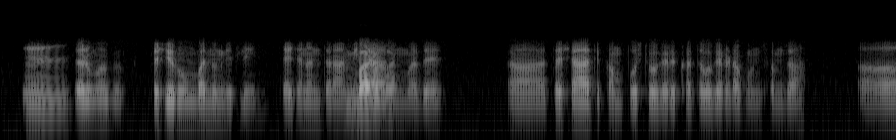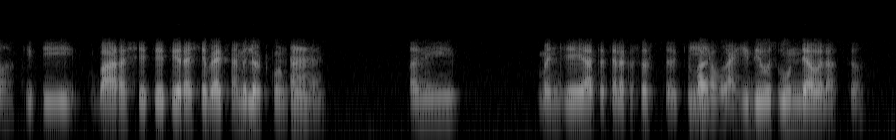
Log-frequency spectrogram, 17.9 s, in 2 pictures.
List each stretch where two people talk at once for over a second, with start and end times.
none

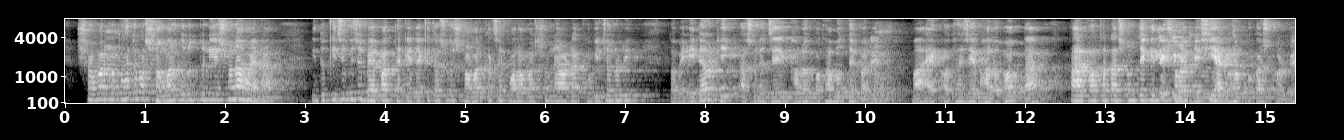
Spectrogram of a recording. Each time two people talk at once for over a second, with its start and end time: 13.3-14.7

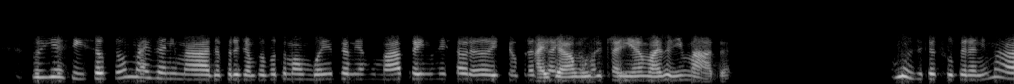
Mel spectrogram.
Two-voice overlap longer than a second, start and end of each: 5.3-6.6

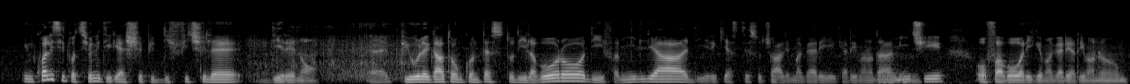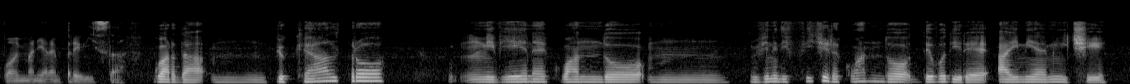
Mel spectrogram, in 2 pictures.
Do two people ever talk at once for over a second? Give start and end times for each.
none

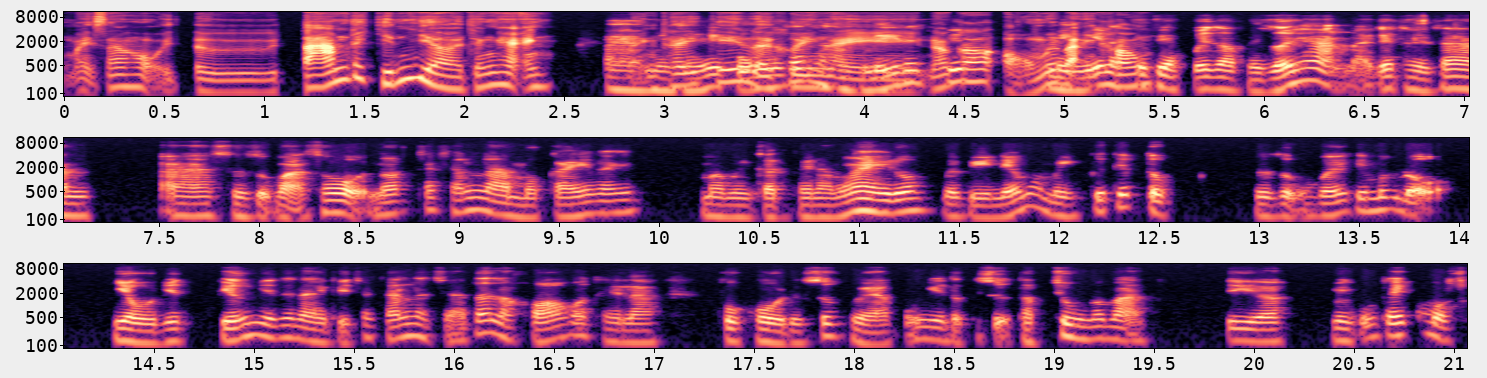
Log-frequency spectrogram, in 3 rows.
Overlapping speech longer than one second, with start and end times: 2.8-4.5

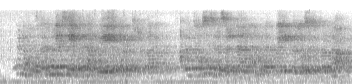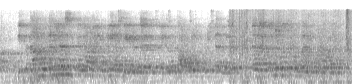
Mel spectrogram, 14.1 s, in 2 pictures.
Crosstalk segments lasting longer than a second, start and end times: 0.6-2.4

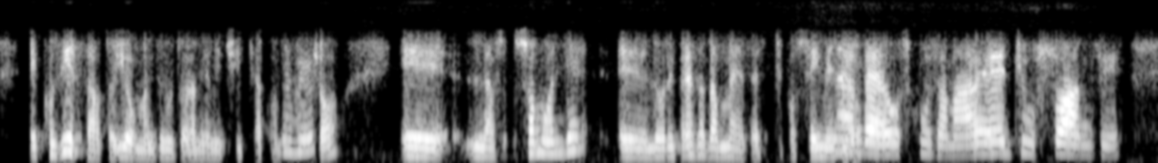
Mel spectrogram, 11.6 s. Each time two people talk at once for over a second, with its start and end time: none

